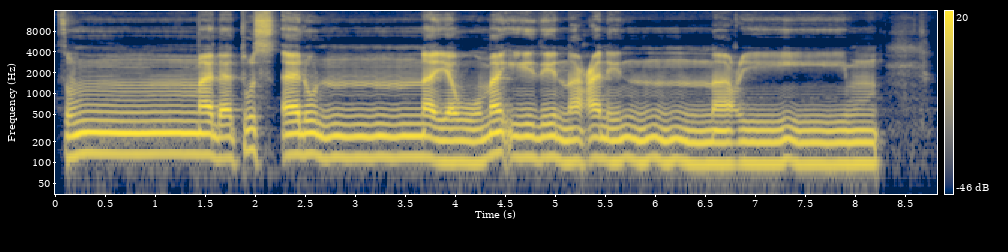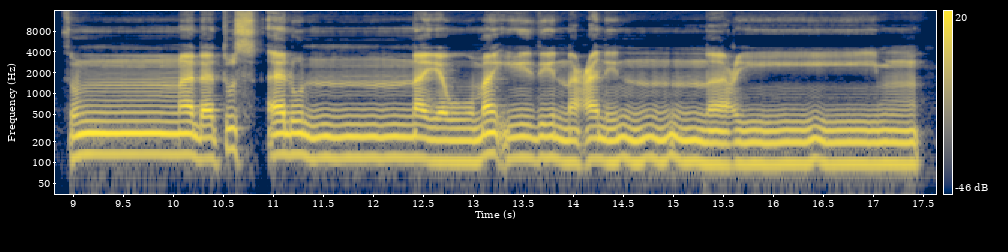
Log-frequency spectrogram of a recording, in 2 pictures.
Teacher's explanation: یومئذ عن میں اظہار ہے، تو لہٰذا وہاں پر نون کو ظاہر کر کے پڑھیں گے.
